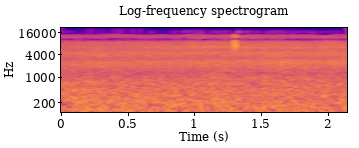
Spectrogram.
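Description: Steady, loud wind in wet, windy Devon buffets the microphone with a broad roaring rush that barely changes throughout.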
